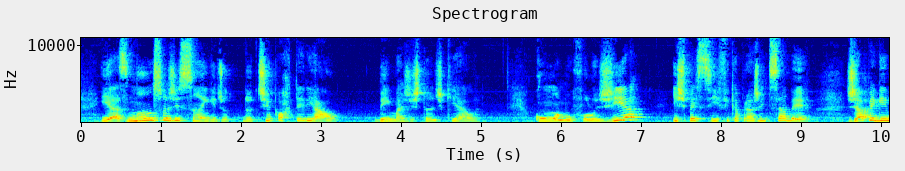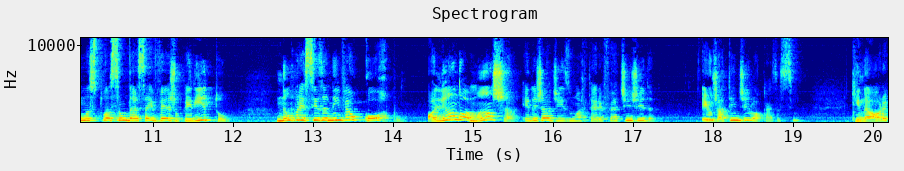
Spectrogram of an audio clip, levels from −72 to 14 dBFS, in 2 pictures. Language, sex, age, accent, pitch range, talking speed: Portuguese, female, 20-39, Brazilian, 180-270 Hz, 165 wpm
